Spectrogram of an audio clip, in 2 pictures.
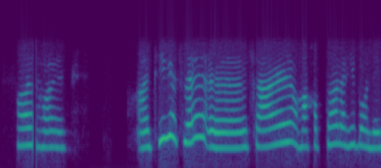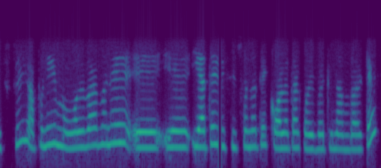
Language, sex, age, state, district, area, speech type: Assamese, female, 18-30, Assam, Sonitpur, urban, conversation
